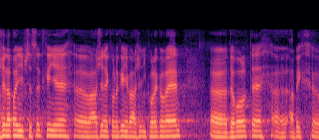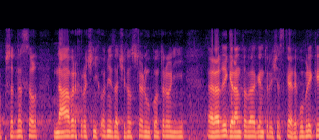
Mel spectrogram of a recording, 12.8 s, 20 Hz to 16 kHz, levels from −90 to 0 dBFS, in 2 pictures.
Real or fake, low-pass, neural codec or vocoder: real; 7.2 kHz; none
